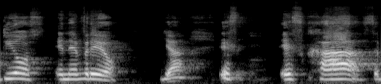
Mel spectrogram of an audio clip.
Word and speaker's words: Jah: Es Jah, se pronuncia.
